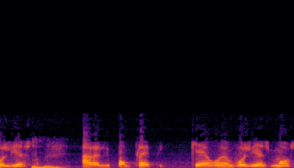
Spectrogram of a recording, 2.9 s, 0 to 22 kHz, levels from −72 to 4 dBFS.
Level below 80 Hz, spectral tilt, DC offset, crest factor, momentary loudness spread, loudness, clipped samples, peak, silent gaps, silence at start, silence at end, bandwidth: -46 dBFS; -4.5 dB/octave; under 0.1%; 14 dB; 5 LU; -14 LUFS; under 0.1%; 0 dBFS; none; 0 s; 0 s; 7.2 kHz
